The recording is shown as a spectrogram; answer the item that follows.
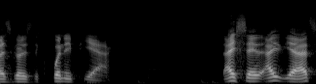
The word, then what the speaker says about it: Quinnipiac: It's not as good as the Quinnipiac.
